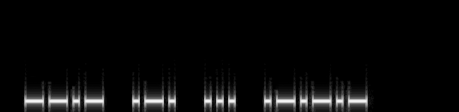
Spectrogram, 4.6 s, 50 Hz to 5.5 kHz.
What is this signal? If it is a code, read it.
Morse code, heard as a keyed tone, about 20 wpm, spaced as for 16 wpm, 600 Hz. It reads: QRS.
